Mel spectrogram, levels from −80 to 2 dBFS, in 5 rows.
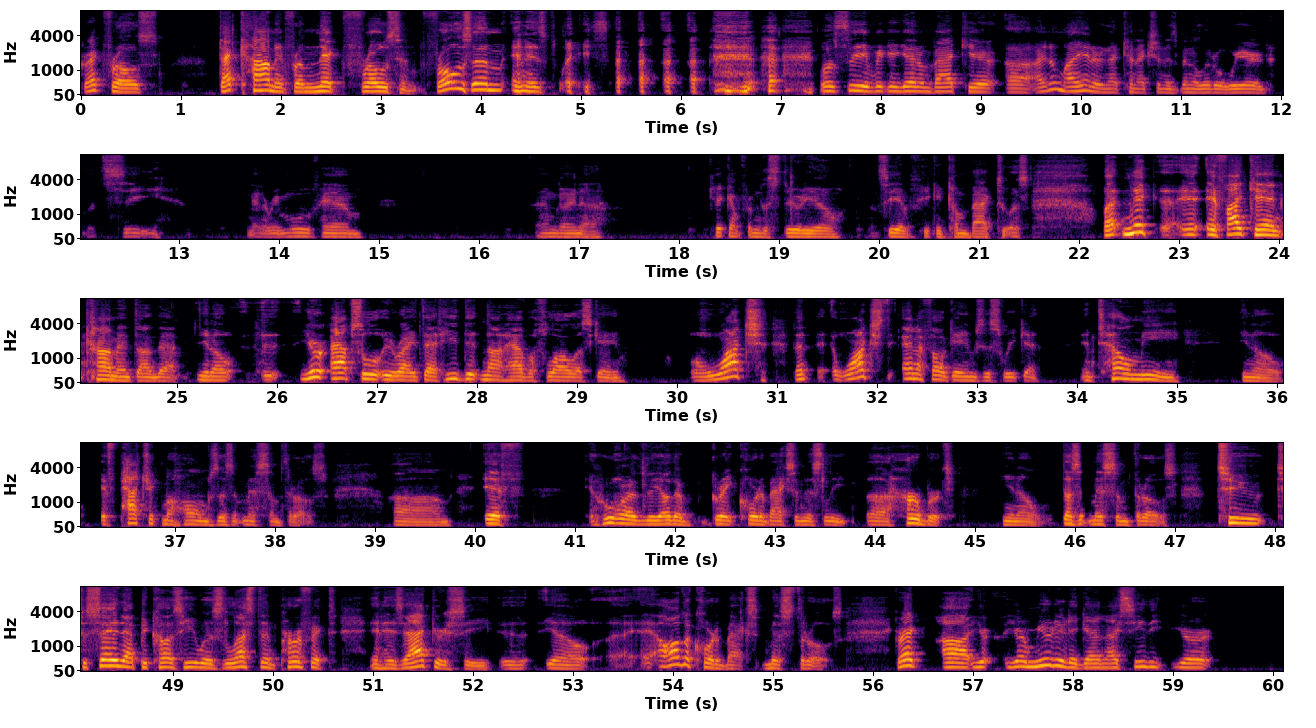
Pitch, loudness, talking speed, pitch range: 150 Hz, -19 LUFS, 145 wpm, 125-180 Hz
